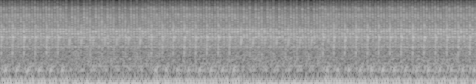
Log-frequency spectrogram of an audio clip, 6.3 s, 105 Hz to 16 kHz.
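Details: Opel Vivaro / Renault Trafic 2.0 CDTi diesel at idle: light, uneven knock ticking through the clatter, unchanged after swapping injectors 3 and 4.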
